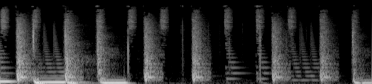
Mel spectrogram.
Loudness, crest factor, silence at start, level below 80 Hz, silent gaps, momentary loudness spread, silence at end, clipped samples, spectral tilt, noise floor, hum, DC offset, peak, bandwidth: -21 LUFS; 12 dB; 0 s; -24 dBFS; none; 17 LU; 0 s; under 0.1%; -5 dB/octave; -39 dBFS; none; under 0.1%; -8 dBFS; 17 kHz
